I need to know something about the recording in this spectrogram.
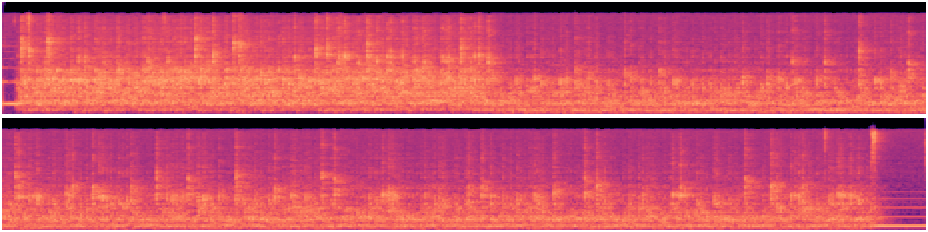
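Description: Triangle-wave Dixie oscillator with its pitch modulated by analog noise from a Żłob Modular Entropy noise module. It gives a low, buzzy tone that wavers rapidly and randomly in pitch at a steady level, and turns duller about five seconds in.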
